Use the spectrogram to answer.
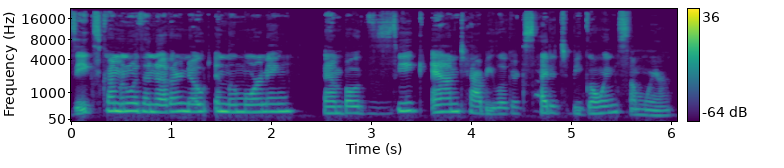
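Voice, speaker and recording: A woman's voice: fairly high pitch, moderate pace. Woman reading a children's picture book aloud. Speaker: storybook reader and channel host.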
